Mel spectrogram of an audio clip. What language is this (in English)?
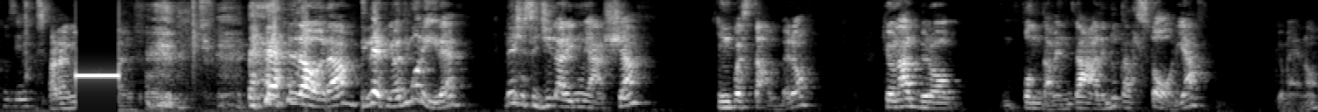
Italian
